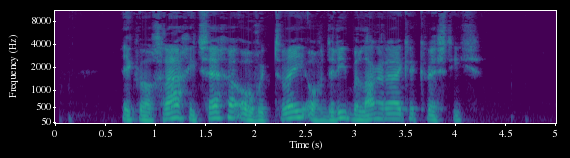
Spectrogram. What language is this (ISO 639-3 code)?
nld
